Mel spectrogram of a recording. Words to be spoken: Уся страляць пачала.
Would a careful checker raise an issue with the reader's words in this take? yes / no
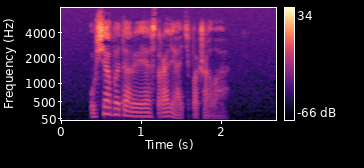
yes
